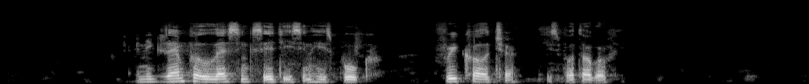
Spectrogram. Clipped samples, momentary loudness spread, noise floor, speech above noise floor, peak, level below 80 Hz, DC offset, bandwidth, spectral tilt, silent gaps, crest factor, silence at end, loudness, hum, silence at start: under 0.1%; 13 LU; -78 dBFS; 62 dB; -2 dBFS; -58 dBFS; under 0.1%; 7.8 kHz; -5.5 dB/octave; none; 18 dB; 2.05 s; -16 LUFS; none; 1.35 s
